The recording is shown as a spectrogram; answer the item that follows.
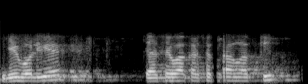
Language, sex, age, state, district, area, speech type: Hindi, male, 18-30, Uttar Pradesh, Azamgarh, rural, conversation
